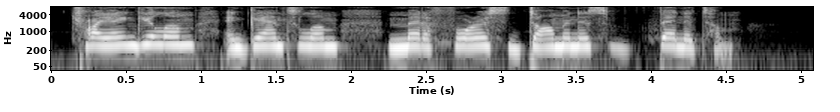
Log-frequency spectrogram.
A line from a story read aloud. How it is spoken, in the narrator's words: yells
